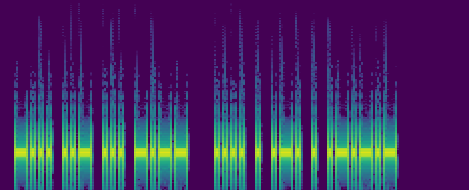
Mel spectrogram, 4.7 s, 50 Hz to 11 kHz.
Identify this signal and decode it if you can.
Morse code, heard as a keyed tone, about 30 wpm, 700 Hz. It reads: BUSY HERE.
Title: Sentences from Top 1000 Words - Review Part 3 - 30wpm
